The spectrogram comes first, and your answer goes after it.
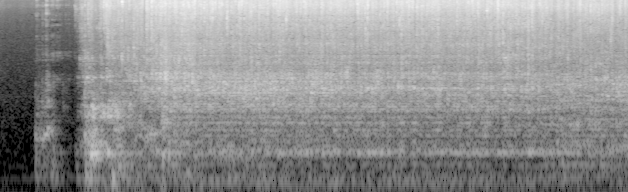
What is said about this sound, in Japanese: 流してお部屋に戻りますね。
